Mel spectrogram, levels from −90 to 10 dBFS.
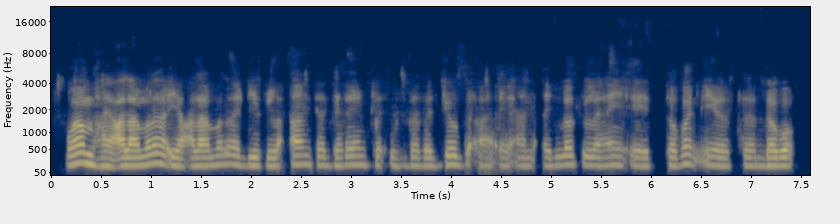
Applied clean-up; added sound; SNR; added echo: neural mask model Resemble Enhance denoiser.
